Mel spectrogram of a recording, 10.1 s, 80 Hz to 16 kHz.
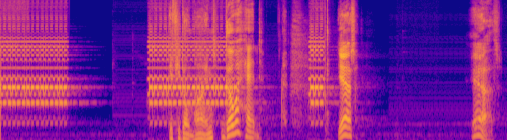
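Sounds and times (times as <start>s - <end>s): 
telephone ringing: 0.0s - 1.6s, 3.0s - 5.2s, 6.2s - 6.8s
speech: 3.4s - 5.3s, 6.8s - 7.2s, 9.4s - 10.0s.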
